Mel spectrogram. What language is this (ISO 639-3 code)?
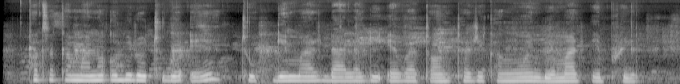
luo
